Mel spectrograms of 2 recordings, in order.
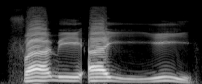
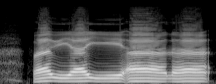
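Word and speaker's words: فبأي: Kemudian di lafal huruf ya bertasydid itu ada lembut di dalam pelafalannya, tekan. Ayyi, fa bi ayyi. Dan sempurnakan kasrah pada huruf ya-nya, jangan fa bi ayyi ala, tidak sempurnakan kasrahnya.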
